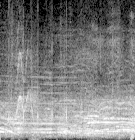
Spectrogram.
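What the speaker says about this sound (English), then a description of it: "the home crowd didn't like that call" A home crowd in a high school varsity boys' basketball gym reacts loudly to a referee's foul call, with a sustained mass of shouts, jeers and cheering voices.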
